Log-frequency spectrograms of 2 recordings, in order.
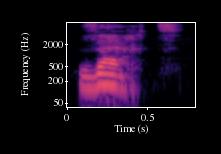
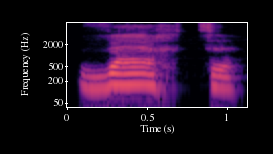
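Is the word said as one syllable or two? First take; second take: one; two. First: It is run together as one syllable. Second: It is split into two separate syllables. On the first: "It sounds like one syllable" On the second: "if you say it super clearly"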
